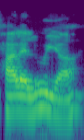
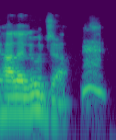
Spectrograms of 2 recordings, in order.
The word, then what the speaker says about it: hallelujah: of like how Christians, you would never think to pronounce hallelujah as a Y sound because they write it with a J. You would expect them to say hallelujah.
